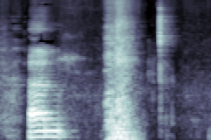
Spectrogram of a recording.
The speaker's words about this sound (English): You got your own sound effects there. Yeah, I know. You know, must get some oil on that door.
